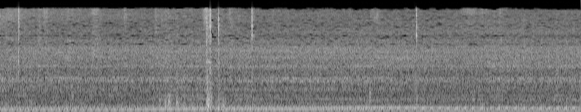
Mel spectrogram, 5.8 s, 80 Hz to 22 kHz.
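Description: Toyota 1JZ-GTE turbo inline-six, swapped into a Kijang, idling steadily and evenly while its setup is tuned by trial and error, heard from inside the cabin. A single sharp click comes about two seconds in.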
